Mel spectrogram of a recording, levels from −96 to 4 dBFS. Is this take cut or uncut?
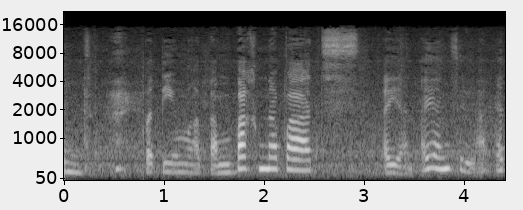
uncut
